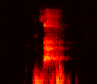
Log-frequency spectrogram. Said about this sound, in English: sorry, my dog is going off.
